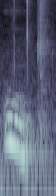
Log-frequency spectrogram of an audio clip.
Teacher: होंठ को हमने गोल किया तो ऊ निकली आवाज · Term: ओष्ठ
